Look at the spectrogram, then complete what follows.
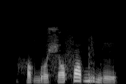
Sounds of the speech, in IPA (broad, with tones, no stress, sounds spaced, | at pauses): h ɔ˨ ɡ͡b o˨ ʃ ɔ˨˦ f ɔ˦ b i˦˨ b ĩ˨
